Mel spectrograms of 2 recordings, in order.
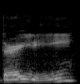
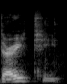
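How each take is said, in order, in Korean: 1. 중간 자음은 빠른 flap 소리입니다. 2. 중간 자음은 분명한 T 소리입니다. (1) "T 사운드가 리로 바뀌면서 dirty 사운드로 바뀌는 거죠" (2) "거기다가 T 사운드예요. 그러니까 dirty요"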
